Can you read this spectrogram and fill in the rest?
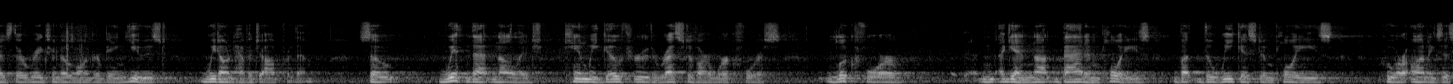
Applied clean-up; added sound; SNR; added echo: none; none; none; none.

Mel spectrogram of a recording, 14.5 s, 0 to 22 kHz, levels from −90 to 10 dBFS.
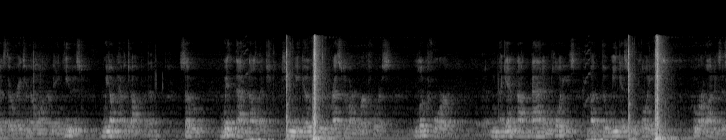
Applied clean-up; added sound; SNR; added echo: none; Slam / Wood; 0 dB; reverberation time 0.9 s.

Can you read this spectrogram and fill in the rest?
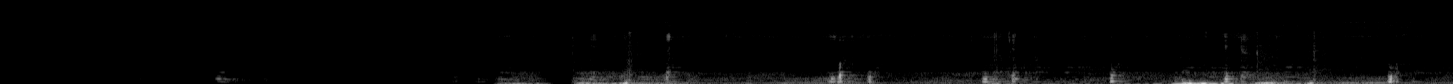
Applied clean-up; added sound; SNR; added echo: neural mask model DeepFilterNet 3.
